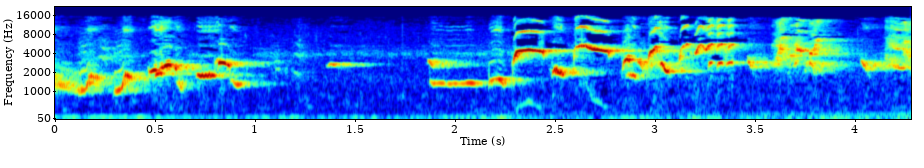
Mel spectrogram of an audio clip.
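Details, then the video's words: A white-rumped shama delivers tembakan and isian song, with varied whistled notes climbing and falling in quick succession, a short pause, then a rapid cascade of high chirps. "Dahsyaaatt Tembakan & Isian Murai Batu // AmAzing Bird chirping like no tommorow"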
